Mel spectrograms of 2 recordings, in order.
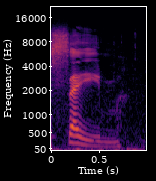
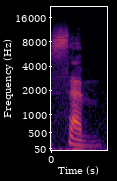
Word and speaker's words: same: There's also same, the same. Long A. The same. Same, yeah. The same. Quite often you say it like it's like sem, okay?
